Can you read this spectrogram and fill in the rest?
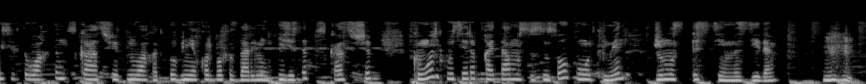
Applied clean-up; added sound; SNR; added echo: classical method Wiener filter.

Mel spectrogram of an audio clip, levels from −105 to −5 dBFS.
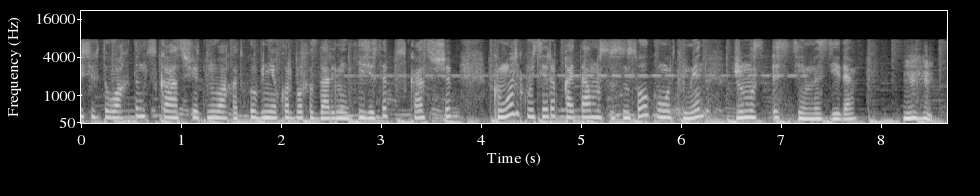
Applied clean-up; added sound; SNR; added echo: none; Subway, metro, underground / Alarm; 17 dB; none.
